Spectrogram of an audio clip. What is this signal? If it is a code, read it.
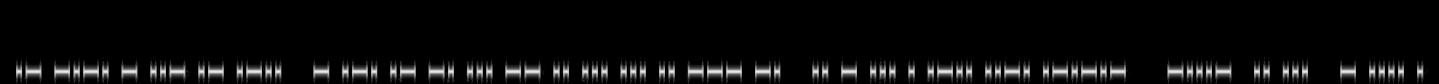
Morse code, heard as a keyed tone, about 25 wpm, 600 Hz. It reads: ACTUAL TRANSMISSION ITSELF. <BT> IS THE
